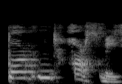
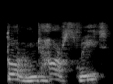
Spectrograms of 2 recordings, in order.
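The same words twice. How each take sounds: First: Higher, drawn-out disbelieving repeat; incredulous echo. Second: Said in the usual way. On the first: Acted. Man echoing his neighbour's shocking news, acted disbelief. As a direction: echo it slowly, pitched up in disbelief.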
